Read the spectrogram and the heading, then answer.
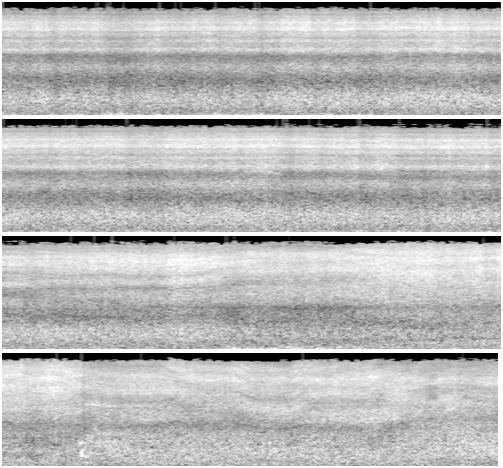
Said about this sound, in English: I don't know how I'm going to get this waterfall, but the light coming on it is really quite nice.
